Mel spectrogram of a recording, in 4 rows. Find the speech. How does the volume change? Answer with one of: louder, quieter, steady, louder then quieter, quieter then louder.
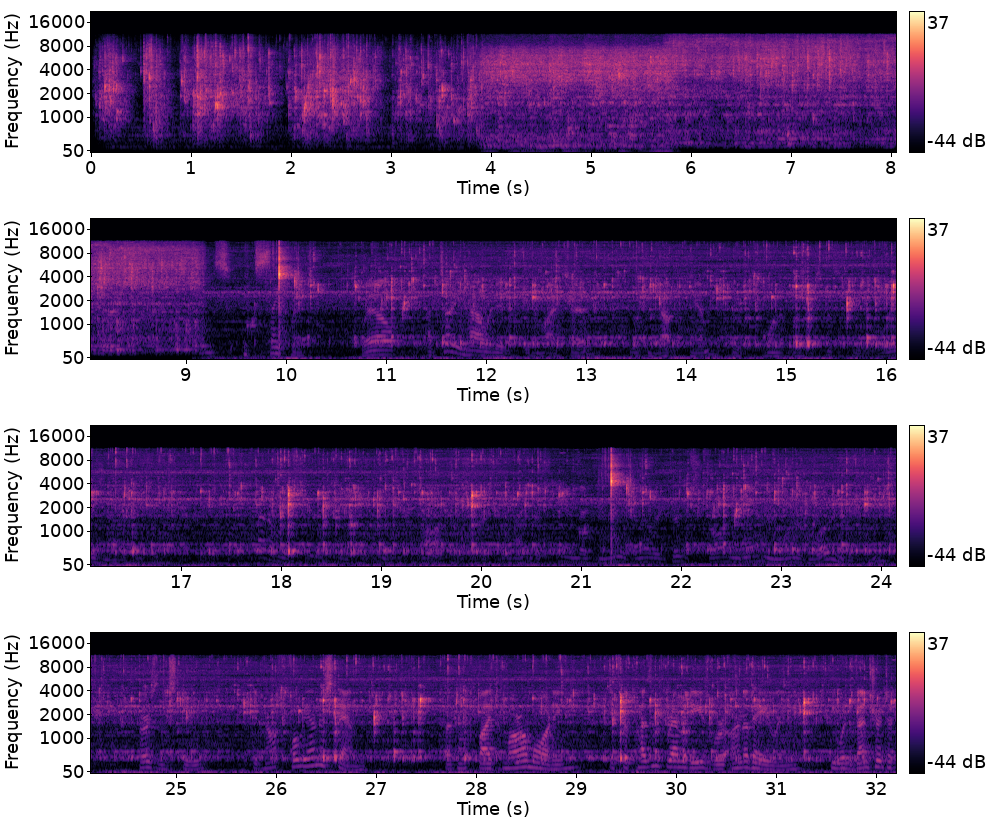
quieter then louder.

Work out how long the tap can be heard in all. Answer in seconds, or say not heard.
32 s.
